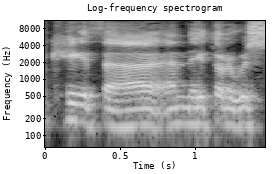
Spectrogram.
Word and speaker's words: Caytha: was growing up, and they heard the name Caytha, and they thought it was so pretty, but it's a Germanic name. It's spelled Kaethe, Caytha, and so they were like,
